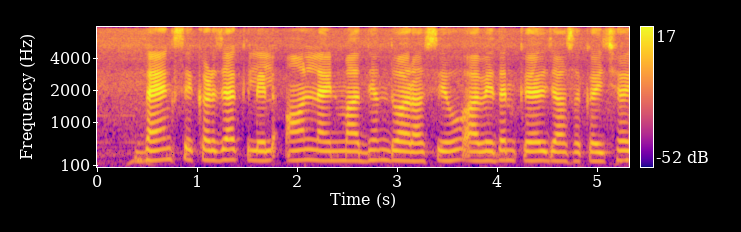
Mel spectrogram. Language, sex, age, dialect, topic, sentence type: Magahi, female, 25-30, Western, banking, statement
